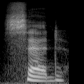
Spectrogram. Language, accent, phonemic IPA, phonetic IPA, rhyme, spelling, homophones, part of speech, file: English, US, /sɛd/, [sɛd̥], -ɛd, said, sed, verb / adjective / determiner, En-us-said.ogg
- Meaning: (verb) simple past and past participle of say; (adjective) Mentioned earlier; aforesaid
